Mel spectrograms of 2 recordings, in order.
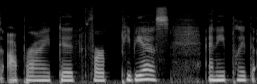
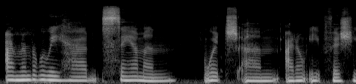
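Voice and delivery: normal talking voice

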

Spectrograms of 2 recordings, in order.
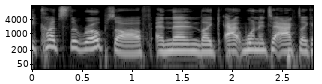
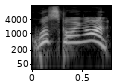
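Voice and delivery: bewildered waking; 13 semitones higher than usual. Retold or imitated. Waking up tied, acted reaction.

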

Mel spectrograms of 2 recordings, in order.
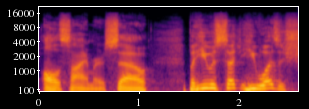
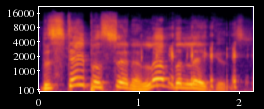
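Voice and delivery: [name]; 7 semitones higher than usual. Retold or imitated. Comic as the singer muddling venues, showman voice. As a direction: greet the crowd like a befuddled crooner. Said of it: "[name]'s like".

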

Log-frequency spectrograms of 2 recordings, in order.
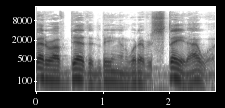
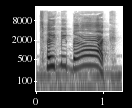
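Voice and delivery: high, slow screamed order; desperate scream to be taken back; screamed demand; slower than usual. A narrator's reading. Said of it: "I screamed".

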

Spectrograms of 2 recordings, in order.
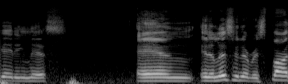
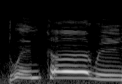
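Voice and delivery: announcer intro; 10 semitones higher, 6 dB louder, much slower than usual. Acted. Host introduces guest.

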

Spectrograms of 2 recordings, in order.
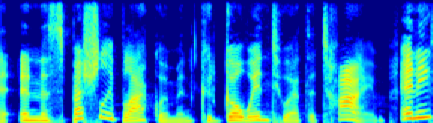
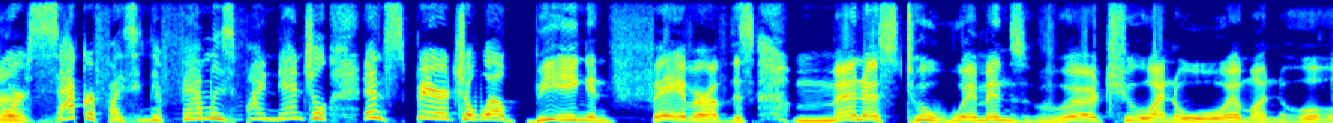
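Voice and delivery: mock preacher. Mocking old moralizing view.

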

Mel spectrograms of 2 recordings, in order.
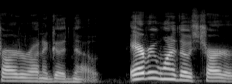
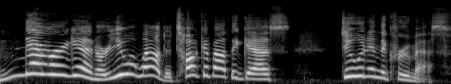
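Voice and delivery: high, loud telling-off of the staff; raised-voice mock reprimand, pitched way up; retold scolding; 14 semitones higher, 6 dB louder than usual. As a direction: re-enact laying down the law at full voice.

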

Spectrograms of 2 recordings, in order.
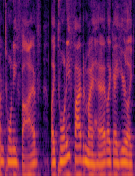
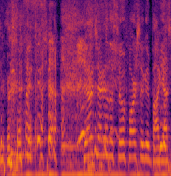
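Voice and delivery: higher, louder and slow, laughing through the plug; 7 semitones higher, 4 dB louder, slower than usual. Real, not acted. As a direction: push the podcast while cracking up. Podcast plug, laughing together.

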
